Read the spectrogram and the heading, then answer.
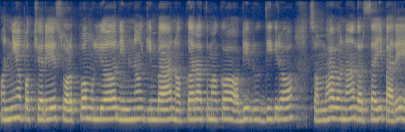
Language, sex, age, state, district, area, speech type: Odia, female, 60+, Odisha, Dhenkanal, rural, read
